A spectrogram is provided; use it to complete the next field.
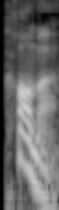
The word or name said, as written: comma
